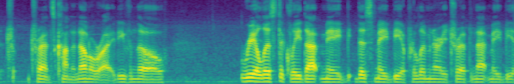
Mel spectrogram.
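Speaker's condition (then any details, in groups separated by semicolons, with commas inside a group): No condition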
